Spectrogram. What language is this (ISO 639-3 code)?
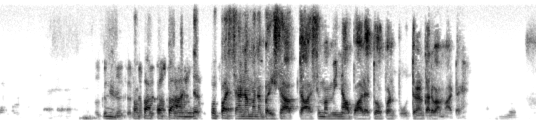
guj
